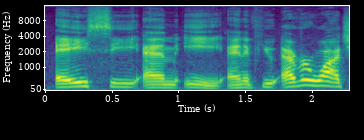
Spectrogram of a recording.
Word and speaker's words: Acme: when you're from philly a lot of people don't call it acme for whatever reason they add like extra syllables to it so it's the acame i'm gonna go over to the acame like what but it's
